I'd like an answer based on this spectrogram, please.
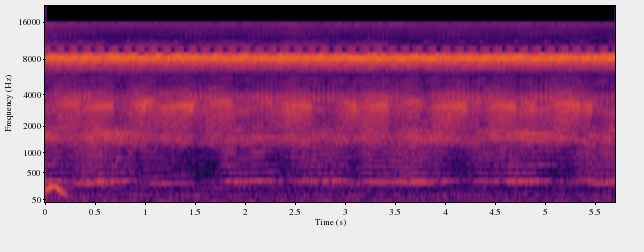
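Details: A chorus of frogs said to be calling for rain gives rhythmic, buzzy croaks in overlapping bursts, under an unbroken shrill insect drone, with one quick rising chirp at the very start.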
